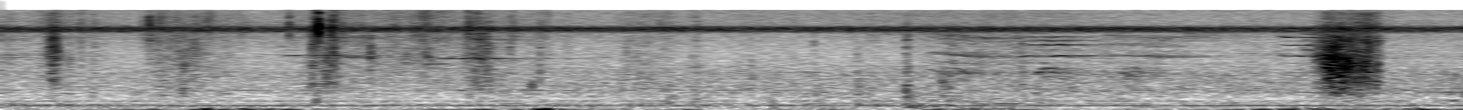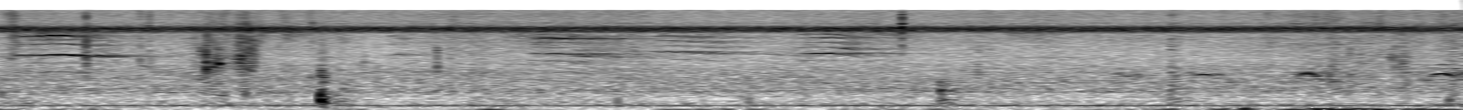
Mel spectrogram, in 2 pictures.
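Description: A tri-fold foam mattress being folded up in a car's cargo area: soft rustling and scuffing of fabric and foam, with a few light knocks, the sharpest about five seconds in and just before seven seconds.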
